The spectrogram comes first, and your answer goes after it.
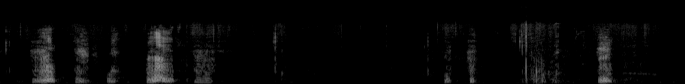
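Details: One-month-old German Shepherd puppy, an angry new guard dog, gives a run of short rough barks and growly yaps, clustered at the start and again near the end, with quiet gaps between and a small room feel.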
